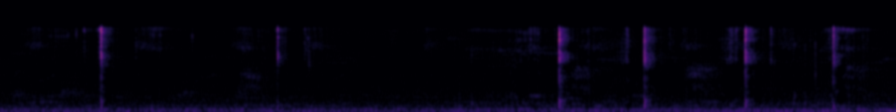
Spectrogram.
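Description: Scissors snip sharply through yarn, close by.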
